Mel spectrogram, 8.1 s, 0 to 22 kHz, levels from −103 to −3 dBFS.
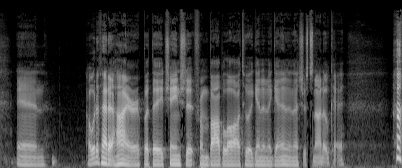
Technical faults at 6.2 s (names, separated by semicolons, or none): gap at a join of encoded pieces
